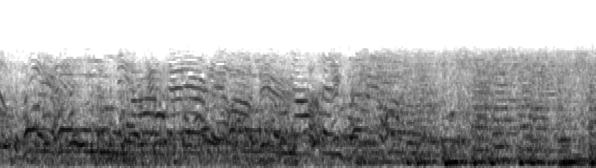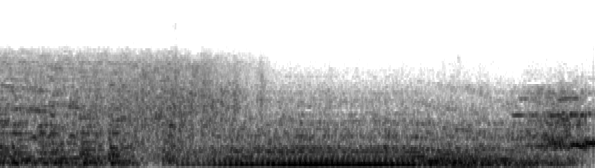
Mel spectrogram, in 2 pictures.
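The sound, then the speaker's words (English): A car rumbles along amid busy commotion and voices, then slows with a sustained droning squeal from brakes that need fixing as it brakes to a stop near the end. “Gotta get them brakes fixed.”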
